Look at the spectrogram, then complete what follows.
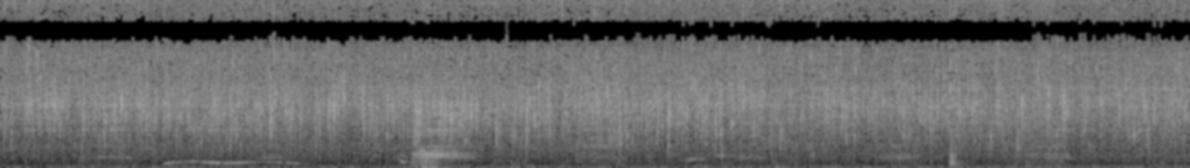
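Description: Flour-coated chicken pieces deep-frying in hot oil in a wok: a steady crackling sizzle of many fine pops.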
